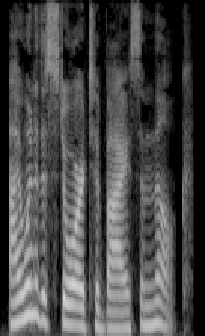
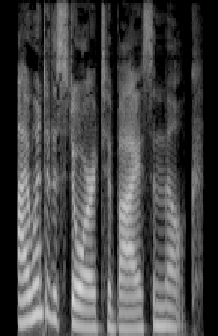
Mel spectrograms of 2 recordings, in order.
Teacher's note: You can hear that went, store, buy, milk are strong, but to the some are weak. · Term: strong beats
